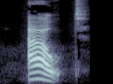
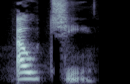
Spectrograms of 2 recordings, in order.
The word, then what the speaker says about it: out: Out is one syllable with a stop consonant, not ouchie.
